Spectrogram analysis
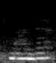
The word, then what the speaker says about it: Manda: Manda. like Mandy. Yeah, man. Yeah. Same. It's a Mandy, but we spell that way Manda.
